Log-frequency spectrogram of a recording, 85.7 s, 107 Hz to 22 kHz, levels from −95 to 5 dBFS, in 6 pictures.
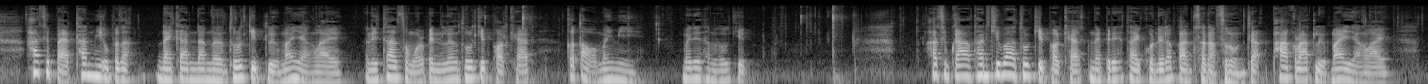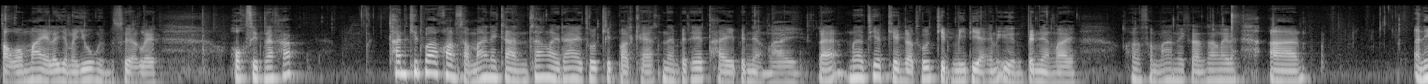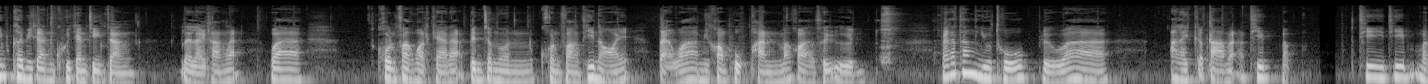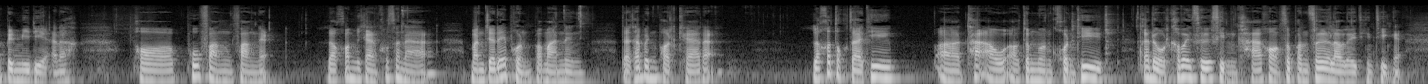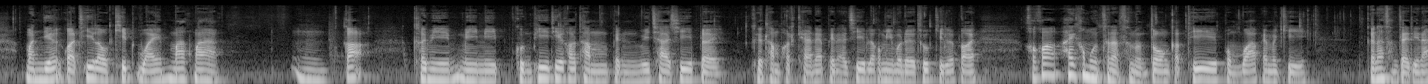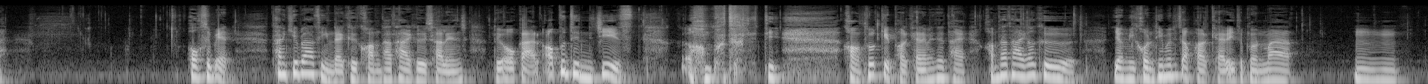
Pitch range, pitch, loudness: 125-160 Hz, 140 Hz, -20 LUFS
